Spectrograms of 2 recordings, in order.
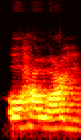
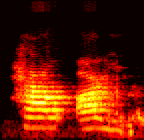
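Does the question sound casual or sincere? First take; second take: casual; sincere. First: It sounds casual and offhand. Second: It sounds sincere and caring.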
